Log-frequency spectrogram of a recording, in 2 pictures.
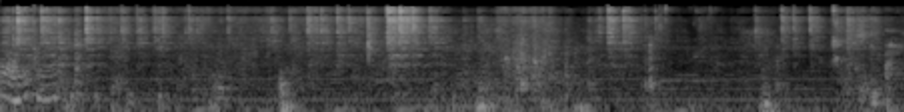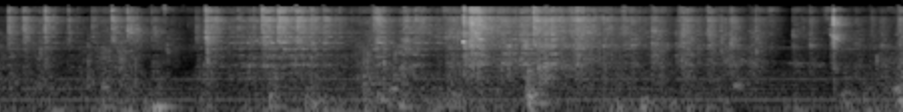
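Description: Eating sounds: a person chewing fried chicken and pulling it apart with her fingers, in irregular soft bursts.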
